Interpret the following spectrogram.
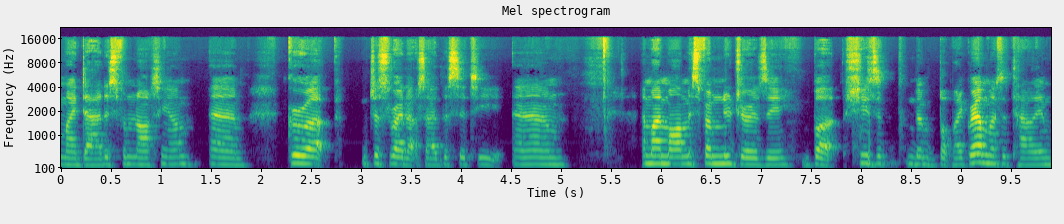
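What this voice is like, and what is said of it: Mixed American-English accent. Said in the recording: “I am half American, half English, which is why my voice is like this. People usually think I'm Welsh or Dutch ... I've gotten South African a lot as well”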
